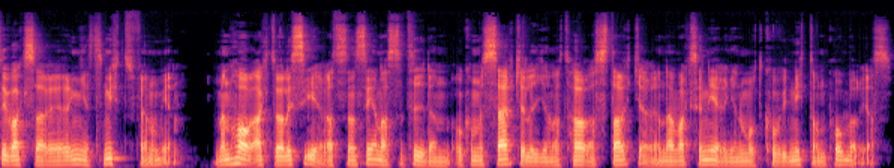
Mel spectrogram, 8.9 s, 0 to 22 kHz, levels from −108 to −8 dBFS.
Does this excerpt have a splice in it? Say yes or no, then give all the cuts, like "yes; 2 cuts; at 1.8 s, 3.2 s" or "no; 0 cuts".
no; 0 cuts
